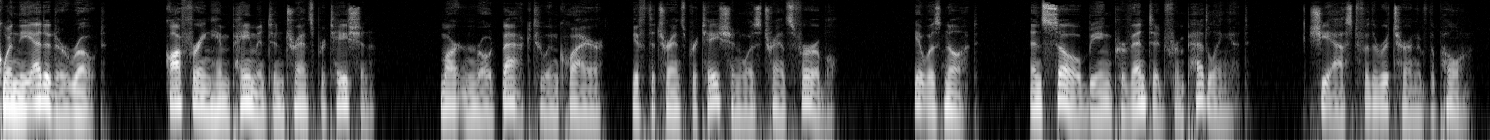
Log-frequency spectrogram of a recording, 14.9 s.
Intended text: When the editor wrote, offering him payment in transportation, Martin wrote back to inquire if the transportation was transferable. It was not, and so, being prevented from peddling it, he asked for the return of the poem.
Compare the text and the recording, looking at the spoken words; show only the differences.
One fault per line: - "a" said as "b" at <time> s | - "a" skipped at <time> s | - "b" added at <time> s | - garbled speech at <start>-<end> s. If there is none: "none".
- "he" said as "she" at 13.1 s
